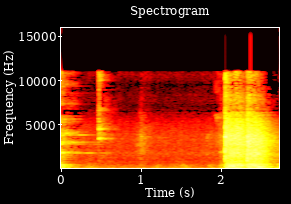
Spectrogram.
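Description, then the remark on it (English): A man slams cupboard doors shut: a sharp knock, a faint thud, then two loud, heavy slams close together near the end, with no talking. “That's him slamming the cupboards.”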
